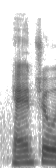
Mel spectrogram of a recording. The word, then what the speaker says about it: Pancho: Pancho is pronounced with a ah, like Pancho Villa.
